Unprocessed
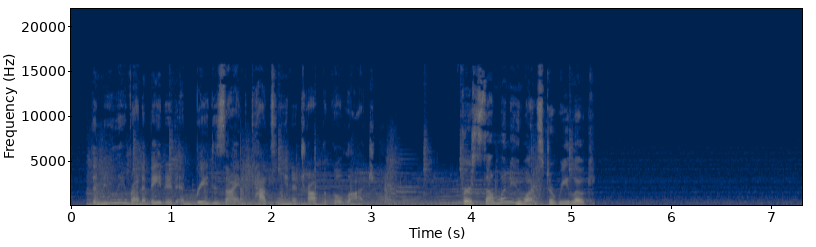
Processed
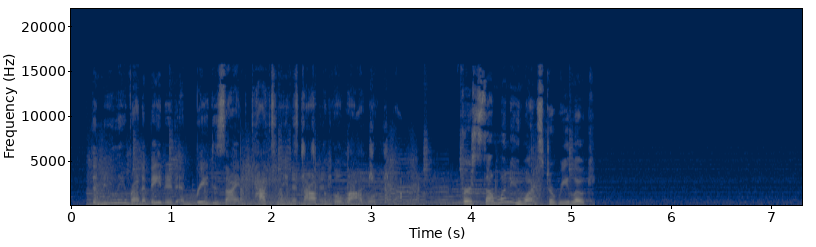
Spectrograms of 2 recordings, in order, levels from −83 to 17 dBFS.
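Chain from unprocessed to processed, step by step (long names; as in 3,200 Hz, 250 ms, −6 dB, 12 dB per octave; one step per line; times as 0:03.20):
0:01.66–0:03.82: delay that plays each chunk backwards 235 ms, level −4 dB
low-shelf EQ 460 Hz −8.5 dB
level −2 dB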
